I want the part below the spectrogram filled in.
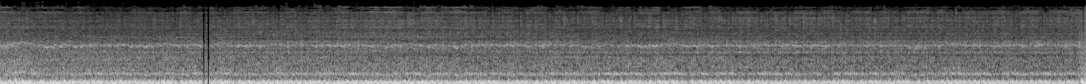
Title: Buzzing/clicking Noise from cam area on Milwaukee 8 114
